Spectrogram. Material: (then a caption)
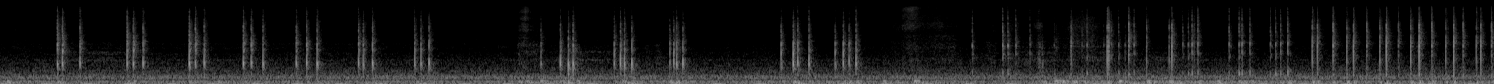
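Cardboard. Long nails tap near the bottom edge of a spiral notebook's glossy cardboard cover, making quick, light clicks in uneven bursts over a steady low hum. Each tap is short and dry, with a bright edge that fades almost at once.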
